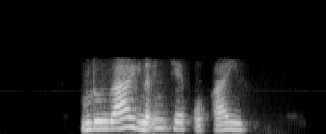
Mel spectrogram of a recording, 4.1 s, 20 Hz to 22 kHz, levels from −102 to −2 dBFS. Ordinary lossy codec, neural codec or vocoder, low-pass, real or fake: MP3, 32 kbps; codec, 16 kHz, 0.5 kbps, X-Codec, HuBERT features, trained on LibriSpeech; 3.6 kHz; fake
